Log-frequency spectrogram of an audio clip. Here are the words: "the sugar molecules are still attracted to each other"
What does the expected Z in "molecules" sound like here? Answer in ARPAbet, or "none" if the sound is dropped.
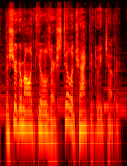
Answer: Z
